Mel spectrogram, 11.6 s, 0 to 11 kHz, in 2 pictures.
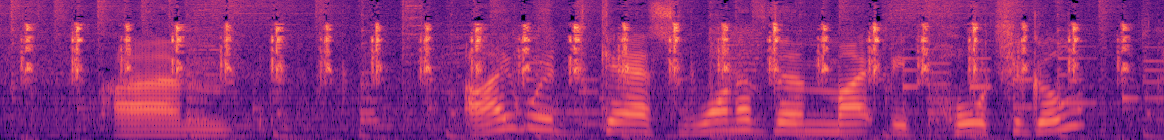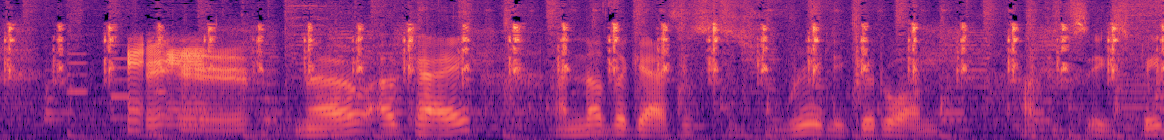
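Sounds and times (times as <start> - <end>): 
quiz countdown clock ticking: 0.0 - 11.6
speech: 0.6 - 5.5, 6.4 - 11.6
short voiced tone or murmur: 6.5 - 7.1.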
